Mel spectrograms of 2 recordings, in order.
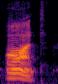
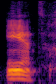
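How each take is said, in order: First: "Aunt" said "ahnt", higher and louder; aunt with broad a. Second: "Aunt" said like "ant", louder. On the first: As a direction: open the vowel in "Aunt" to "ah". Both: Shown as a demonstration. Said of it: "There's no excuse for the mistreatment".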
